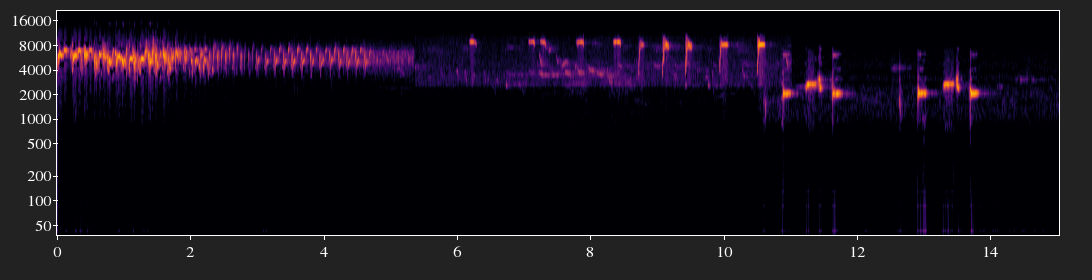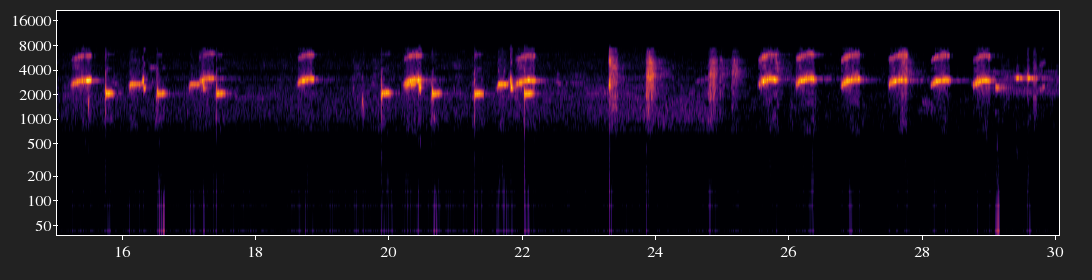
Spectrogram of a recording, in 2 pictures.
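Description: Birdsong: a loud, fast trill for about the first five seconds, then a run of short, very high chirps, then short whistled calls repeated every second or so from about ten seconds in, coming faster near the end.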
